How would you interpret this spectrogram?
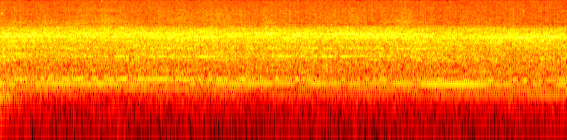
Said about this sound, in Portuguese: Tá chegando o trem, está né? é, saindo o trem já. Tá saindo.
